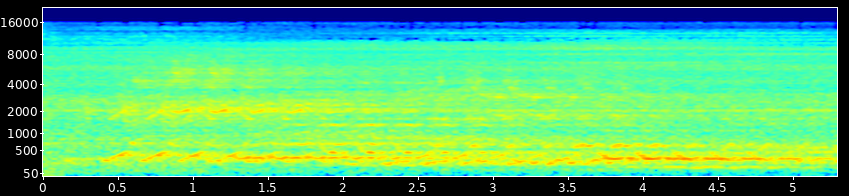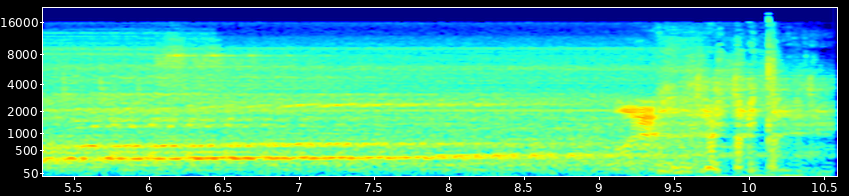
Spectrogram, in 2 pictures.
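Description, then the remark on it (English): A vacuum cleaner sucking up ghosts drones steadily, its whining hum wavering up and down in pitch for about nine seconds before a brief sharp burst and rattle near the end. “Oh my god, Fishman is sucking up the ghost with his vacuum.”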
